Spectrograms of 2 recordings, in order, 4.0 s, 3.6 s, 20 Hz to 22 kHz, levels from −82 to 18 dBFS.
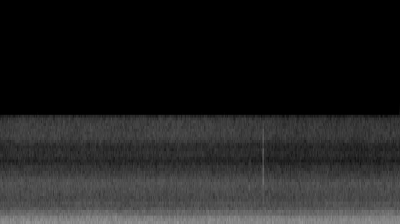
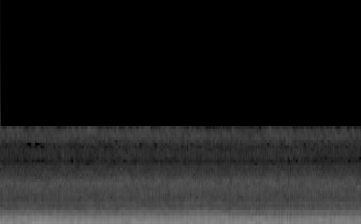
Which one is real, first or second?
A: first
